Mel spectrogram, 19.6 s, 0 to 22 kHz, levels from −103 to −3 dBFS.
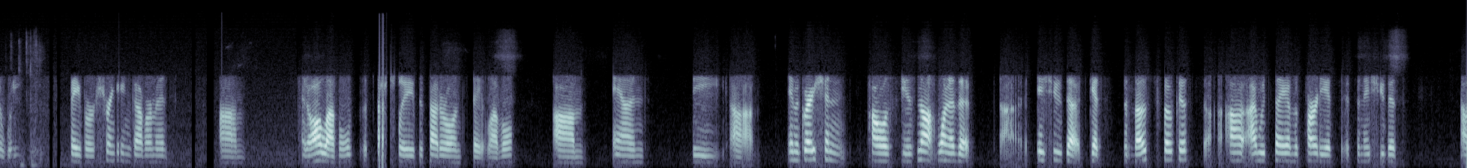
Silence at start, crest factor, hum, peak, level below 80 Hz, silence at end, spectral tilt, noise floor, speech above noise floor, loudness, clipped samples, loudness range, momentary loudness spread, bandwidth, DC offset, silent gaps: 0 s; 24 dB; none; -2 dBFS; -70 dBFS; 0 s; -4.5 dB/octave; -83 dBFS; 59 dB; -24 LUFS; under 0.1%; 8 LU; 18 LU; 10 kHz; under 0.1%; 0.67-0.71 s, 0.77-0.81 s, 2.56-2.61 s, 2.77-2.86 s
